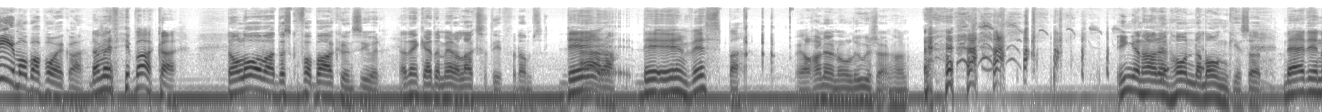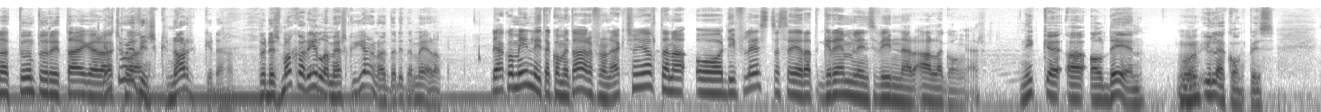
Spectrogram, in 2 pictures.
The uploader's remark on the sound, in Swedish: Podden är denna gång inspelad bland pöbeln ute på Råholmen i Helsingfors, och samtidigt live-streamad till våra glada följare för maximal interaktion med vildsinta actiondårar. Och när man rör sig bland folket så kan ju vad som helst hända.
